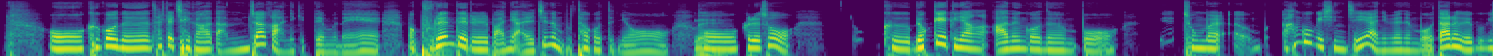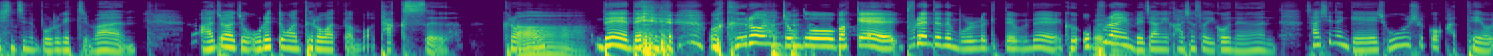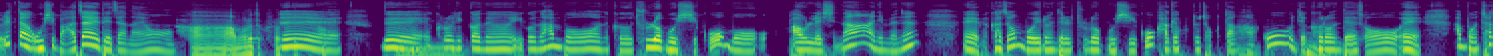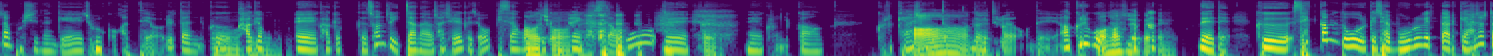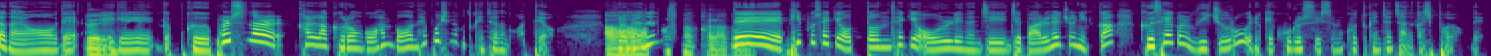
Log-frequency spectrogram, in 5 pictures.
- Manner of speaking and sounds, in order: laughing while speaking: "네. 네"; laugh; laughing while speaking: "네"; unintelligible speech
- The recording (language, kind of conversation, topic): Korean, advice, 한정된 예산으로 세련된 옷을 고르는 방법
